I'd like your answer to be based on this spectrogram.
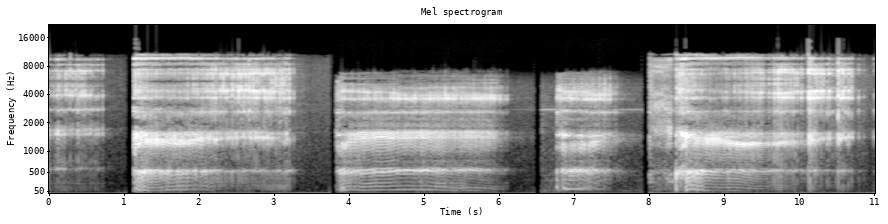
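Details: Four long, loud, drawn-out belches with a deep gurgling voice quality, separated by short pauses: repeated burping.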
